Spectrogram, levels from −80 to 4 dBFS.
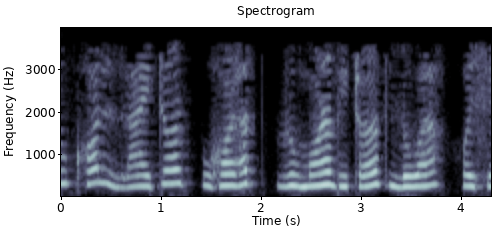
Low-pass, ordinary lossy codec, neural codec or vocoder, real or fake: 3.6 kHz; MP3, 16 kbps; codec, 16 kHz, 0.8 kbps, ZipCodec; fake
